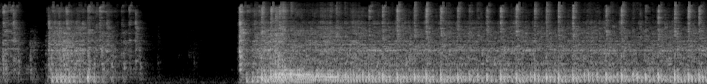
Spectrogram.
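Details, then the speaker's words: McCulloch MC49 two-stroke after rebuild, fitted with a substitute 090 carburetor, warming up in a 62°F shop: fires after short silence and settles into crisp even buzz with no misses or knocks; normal running. "all right that has a very unique sound to it versus a chainsaw Muffler so"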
